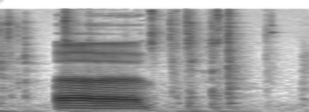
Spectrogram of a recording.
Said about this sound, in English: Typing away as I was saying, I want to find this.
